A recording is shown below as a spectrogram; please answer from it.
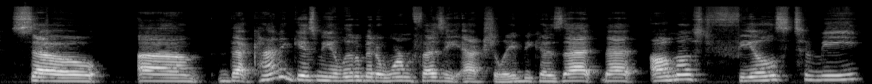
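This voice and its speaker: Reading tarot live for her channel, this American woman in middle age chats casually from home, her voice sitting low and sounding sniffly with allergies. She drifts along at an unhurried pace, restarting often, using plenty of fillers, and chuckling at her own side remarks.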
